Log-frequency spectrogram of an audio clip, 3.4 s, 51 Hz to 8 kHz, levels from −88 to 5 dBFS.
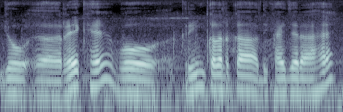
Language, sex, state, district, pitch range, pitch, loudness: Hindi, male, Jharkhand, Ranchi, 115-135 Hz, 120 Hz, -18 LUFS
